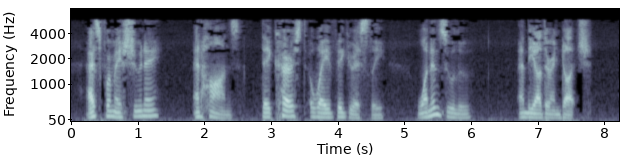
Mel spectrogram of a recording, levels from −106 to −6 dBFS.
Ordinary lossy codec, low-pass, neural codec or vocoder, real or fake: MP3, 24 kbps; 7.2 kHz; none; real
